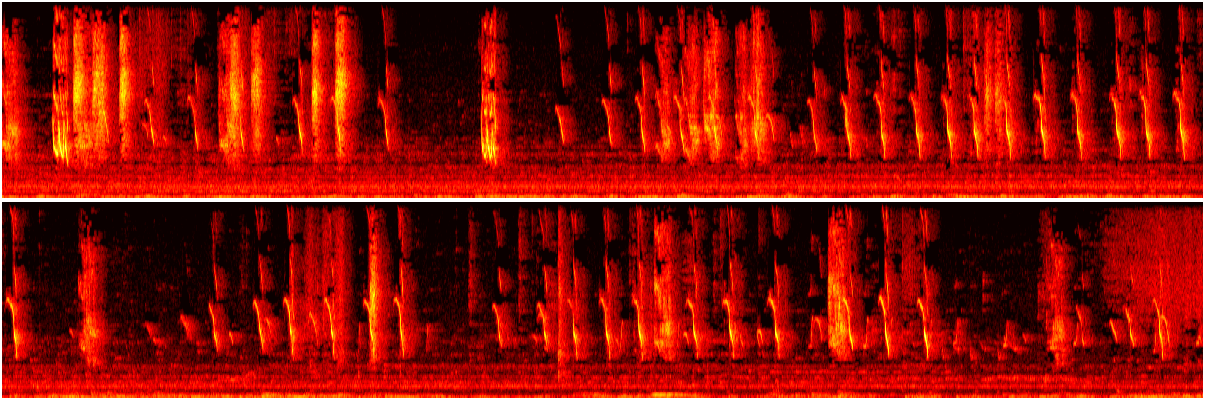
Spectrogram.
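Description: Baby chicks and budgerigars chirping: a steady stream of short, high peeps and chirps, some much louder than others, over a faint steady hum.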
